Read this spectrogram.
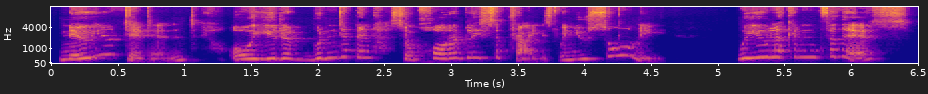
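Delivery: high, loud character retort; confronting. Acted. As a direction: counter him, then produce the proof. Kate counters Ryan in character.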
